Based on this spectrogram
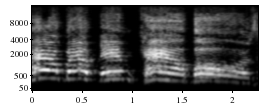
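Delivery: loud, slow, drawn-out Texas drawl. Walking into their house when the Eagles play them, Jerry Jones Texas accent. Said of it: "I'll come in there with a Texas accent".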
